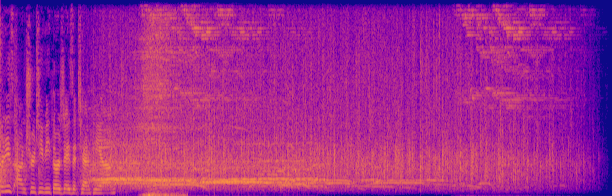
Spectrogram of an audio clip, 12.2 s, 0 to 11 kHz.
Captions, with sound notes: on TruTV, Thursdays at 10:00 PM. (audience applause)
